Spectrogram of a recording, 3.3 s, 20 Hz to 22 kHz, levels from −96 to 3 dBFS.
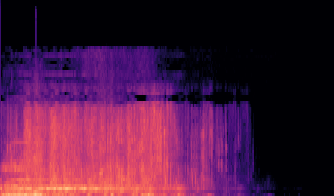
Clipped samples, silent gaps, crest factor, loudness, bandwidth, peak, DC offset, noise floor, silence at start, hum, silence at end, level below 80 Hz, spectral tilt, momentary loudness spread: under 0.1%; none; 18 dB; -18 LUFS; 16 kHz; -2 dBFS; under 0.1%; -77 dBFS; 0 s; none; 1.2 s; -34 dBFS; -4 dB/octave; 21 LU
